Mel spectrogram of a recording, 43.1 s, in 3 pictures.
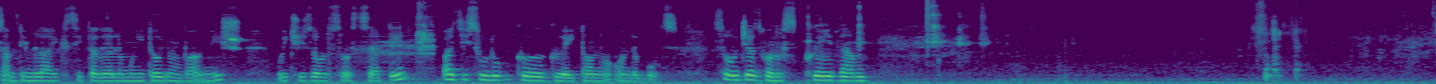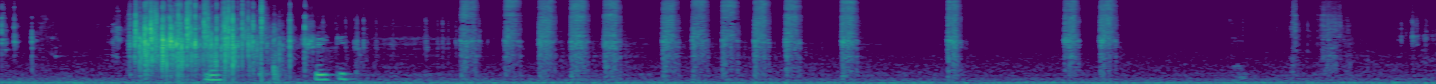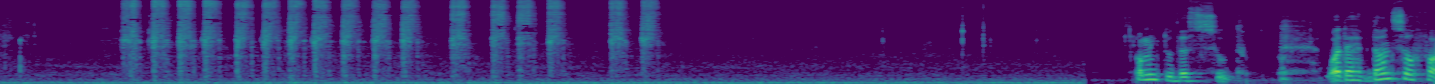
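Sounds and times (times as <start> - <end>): aerosol can spraying: 18.8 - 23.0, 23.8 - 24.1, 25.0 - 25.6, 29.9 - 35.4.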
